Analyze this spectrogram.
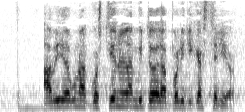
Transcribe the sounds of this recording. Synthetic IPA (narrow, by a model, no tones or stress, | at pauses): aːβiðoalɣunakwe̞st̪jo̞nelambit̪oðe̞lapo̞lit̪ikaest̪e̞ɾjo̰ɾ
